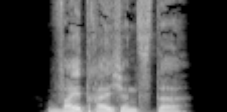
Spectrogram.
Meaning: inflection of weitreichend: 1. strong/mixed nominative/accusative feminine singular superlative degree 2. strong nominative/accusative plural superlative degree
- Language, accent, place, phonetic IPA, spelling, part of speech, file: German, Germany, Berlin, [ˈvaɪ̯tˌʁaɪ̯çn̩t͡stə], weitreichendste, adjective, De-weitreichendste.ogg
